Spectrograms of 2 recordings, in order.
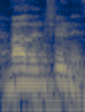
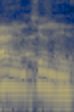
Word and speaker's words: Valanciunas: Yeah, Valanciunas. There you go. Valanciunas.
